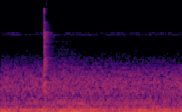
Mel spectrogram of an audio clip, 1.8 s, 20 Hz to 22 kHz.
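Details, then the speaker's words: Fuel injector bench-tested with 12 volts from a battery maintainer: one sharp, clean click as it is pulsed, solenoid opening properly; injectors good, so a connection issue is suspected; normal injector click. "it works. So that one works. And this one works. So we know the fuel injectors are good."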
